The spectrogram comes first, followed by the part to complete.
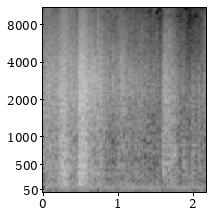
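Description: Clear plastic packaging crinkling and rustling as a garment is handled and pulled out of it, louder about half a second in and again near the end.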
